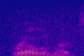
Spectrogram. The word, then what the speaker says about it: relevant: Some people say relevant, and some people say relevant. It's not relevant. But we don't say like relevant. How do we say it correctly? Relevant. Relevant. Relevant.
